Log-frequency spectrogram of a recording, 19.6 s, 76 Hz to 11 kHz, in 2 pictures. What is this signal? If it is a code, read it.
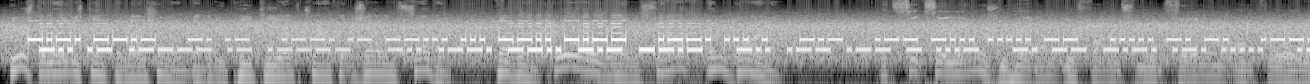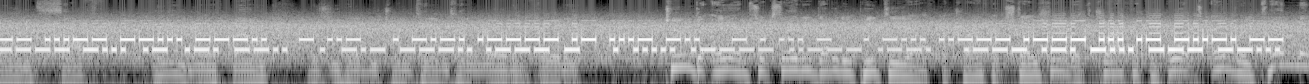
Morse code, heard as two keyed tones, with radio static, fading and speech in English. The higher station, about 34 wpm, 1060 Hz: CQ NA PA7SZY PSE K WB5M 5NN 1378 TU EC1AVD TEST EB2JSA/M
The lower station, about 35 wpm, 580 Hz: DA1A1 DPZKQ DWWTV NMCR5 1BARZ EK8JT E512P JRBO7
